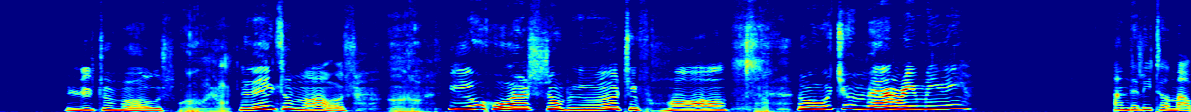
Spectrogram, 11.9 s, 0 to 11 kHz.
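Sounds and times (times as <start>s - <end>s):
speech: 0.6s - 9.8s, 11.1s - 11.8s
voice imitating pig oinking grunts: 1.7s - 2.5s, 3.8s - 4.5s.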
